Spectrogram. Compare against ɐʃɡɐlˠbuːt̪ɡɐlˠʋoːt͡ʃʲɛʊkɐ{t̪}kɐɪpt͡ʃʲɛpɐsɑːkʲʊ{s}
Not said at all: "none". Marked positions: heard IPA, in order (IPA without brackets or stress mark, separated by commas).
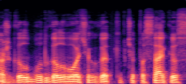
t̪, s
